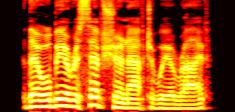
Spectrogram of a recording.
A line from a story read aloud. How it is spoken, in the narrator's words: Overstreet said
